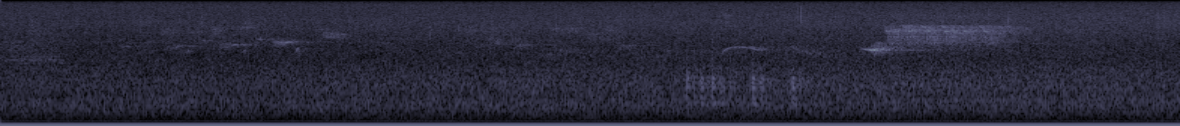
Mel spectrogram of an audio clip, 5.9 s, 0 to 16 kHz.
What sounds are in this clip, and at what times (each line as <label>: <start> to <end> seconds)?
warbler song: 0 to 2 seconds
Olive-sided Flycatcher song: 2 to 4 seconds
woodpecker drumming: 2 to 4 seconds
Spotted Towhee song: 4 to 6 seconds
